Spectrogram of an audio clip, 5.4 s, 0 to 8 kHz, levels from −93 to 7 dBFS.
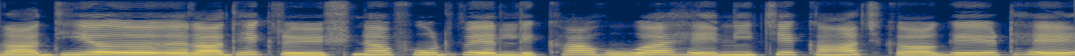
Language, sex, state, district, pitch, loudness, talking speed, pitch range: Hindi, female, Haryana, Jhajjar, 260 Hz, -14 LUFS, 145 wpm, 240-275 Hz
